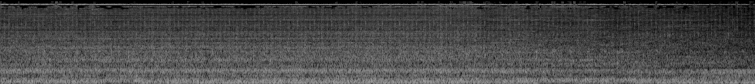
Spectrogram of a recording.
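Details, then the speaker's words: 2014 Chevy Cruze at a Copart yard, idling before reaching operating temperature: uneven, lumpy idle with irregular shake and wavering hum; a vacuum leak at the PCV valve makes it run horribly and shake badly. "The engine just runs horribly because of that vacuum leak. That's why it shakes so bad."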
